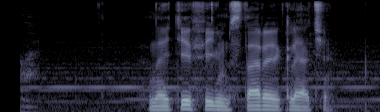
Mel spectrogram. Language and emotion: Russian, neutral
